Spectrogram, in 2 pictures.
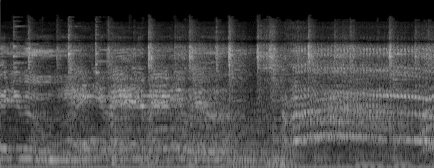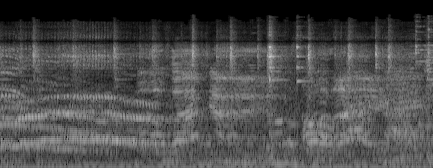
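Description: Small acoustic jazz band playing an instrumental passage: upright bass and a steady clicking rhythm under a lead line whose notes slide and bend, strongest in the middle of the passage.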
